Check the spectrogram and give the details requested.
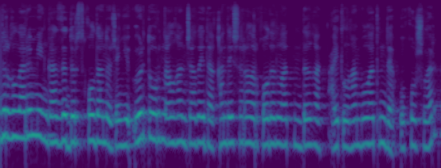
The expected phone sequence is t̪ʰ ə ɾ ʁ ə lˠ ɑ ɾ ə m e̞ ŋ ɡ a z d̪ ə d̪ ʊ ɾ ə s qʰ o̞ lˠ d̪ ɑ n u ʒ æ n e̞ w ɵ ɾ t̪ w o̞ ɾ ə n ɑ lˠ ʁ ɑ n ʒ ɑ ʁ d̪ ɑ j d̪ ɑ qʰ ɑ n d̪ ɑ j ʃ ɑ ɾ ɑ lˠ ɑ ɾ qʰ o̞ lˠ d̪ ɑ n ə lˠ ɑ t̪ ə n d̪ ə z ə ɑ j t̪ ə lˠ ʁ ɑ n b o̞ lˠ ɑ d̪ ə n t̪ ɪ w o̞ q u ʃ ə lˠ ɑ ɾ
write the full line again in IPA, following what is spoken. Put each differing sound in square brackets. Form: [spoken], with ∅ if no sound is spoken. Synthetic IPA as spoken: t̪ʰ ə ɾ ʁ ə lˠ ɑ ɾ ə m e̞ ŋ ɡ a z d̪ ə d̪ ʊ ɾ ə s qʰ o̞ lˠ d̪ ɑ n u ʒ æ n e̞ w ɵ ɾ t̪ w o̞ ɾ ə n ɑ lˠ ʁ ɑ n ʒ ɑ ʁ d̪ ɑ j d̪ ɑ qʰ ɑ n d̪ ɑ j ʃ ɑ ɾ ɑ lˠ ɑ ɾ qʰ o̞ lˠ d̪ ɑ n ə lˠ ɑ t̪ ə n d̪ ə [ʁ] ə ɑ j t̪ ə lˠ ʁ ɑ n b o̞ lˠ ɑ [t̪] ə n [d̪] ɪ w o̞ q u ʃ ə lˠ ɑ ɾ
